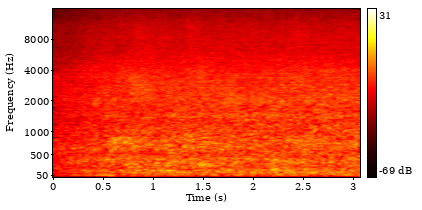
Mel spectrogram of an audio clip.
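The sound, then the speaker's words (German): A small fountain inside the cloister of Bebenhausen Abbey near Tübingen, Germany, surrounded by a little garden and open cloister walks, splashes softly and steadily, a continuous gentle trickle of water with no pauses, heard on its own without any voices. “Im Innern des Klosters plätschert leise ein kleiner Brunnen, umringt von einem Gärtchen und den offenen Klostergängen.”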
